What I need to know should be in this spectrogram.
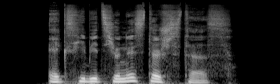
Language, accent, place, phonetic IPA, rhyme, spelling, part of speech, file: German, Germany, Berlin, [ɛkshibit͡si̯oˈnɪstɪʃstəs], -ɪstɪʃstəs, exhibitionistischstes, adjective, De-exhibitionistischstes.ogg
- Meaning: strong/mixed nominative/accusative neuter singular superlative degree of exhibitionistisch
